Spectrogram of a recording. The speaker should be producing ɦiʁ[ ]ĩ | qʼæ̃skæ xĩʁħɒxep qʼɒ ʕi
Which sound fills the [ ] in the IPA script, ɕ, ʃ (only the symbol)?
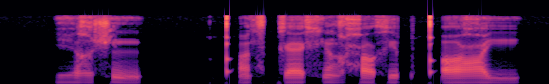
ʃ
